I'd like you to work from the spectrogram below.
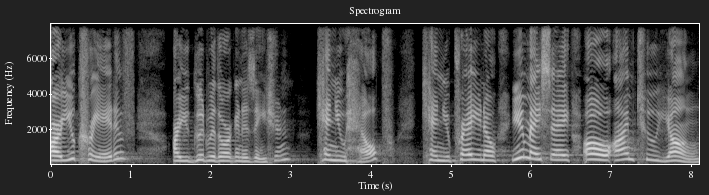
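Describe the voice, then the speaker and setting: A woman talks at a fairly slow pace with lively intonation and a high pitch. The recording is very clean, with a silent background. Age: 40s. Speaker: lay preacher. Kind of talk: sermon. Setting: church.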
